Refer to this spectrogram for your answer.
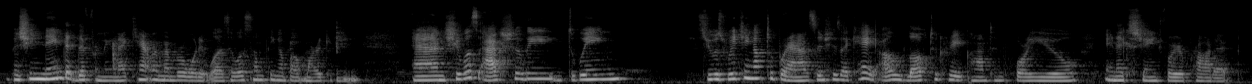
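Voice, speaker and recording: A woman speaks fairly quickly, her pitch varying in an ordinary way, with noticeable background noise present. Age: 30s. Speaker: podcast host. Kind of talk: casual interview chat. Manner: halting, many false starts.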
